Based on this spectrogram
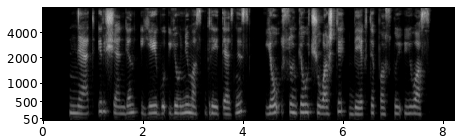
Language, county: Lithuanian, Vilnius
